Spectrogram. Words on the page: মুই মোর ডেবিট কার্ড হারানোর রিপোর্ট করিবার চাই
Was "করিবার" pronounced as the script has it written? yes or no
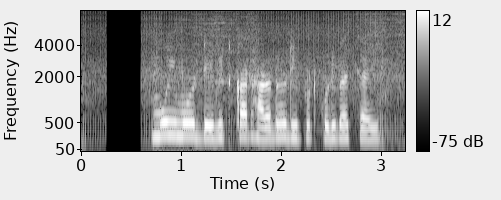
yes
